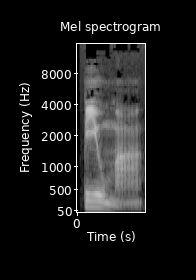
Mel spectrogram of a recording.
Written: BIU1 MAA5

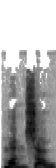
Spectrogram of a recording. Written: MAN6 SAU2

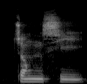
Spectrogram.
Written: zung1si1

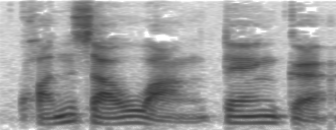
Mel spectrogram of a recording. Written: KWAN2 SAU2 WAANG4 DENG1 GOEK3

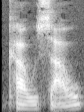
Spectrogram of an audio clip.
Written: KAU3 SAU2

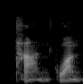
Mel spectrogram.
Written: TAAN4 GWAN3

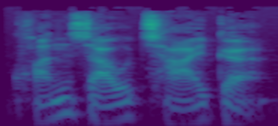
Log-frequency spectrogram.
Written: KWAN2 SAU2 CAAI2 GOEK3

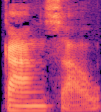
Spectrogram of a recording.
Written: GANG1 SAU2

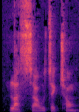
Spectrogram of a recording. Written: LAT1 SAU2 ZIK6 CUNG1

